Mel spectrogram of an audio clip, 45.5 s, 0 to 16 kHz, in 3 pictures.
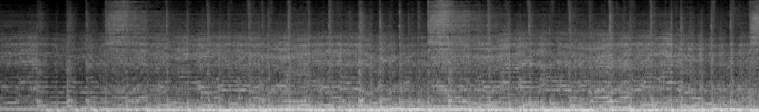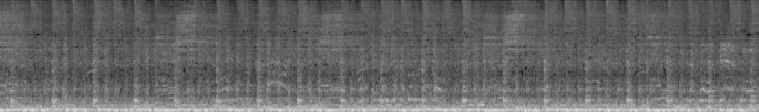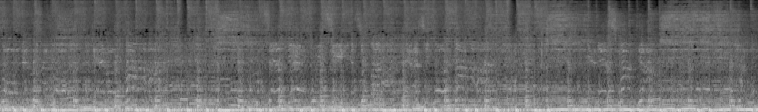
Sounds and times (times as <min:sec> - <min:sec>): Rock and roll: 0:00.0 - 0:45.5.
